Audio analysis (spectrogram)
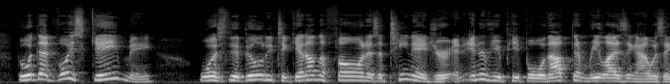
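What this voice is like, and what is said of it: Usual voice. Nothing is said of it.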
